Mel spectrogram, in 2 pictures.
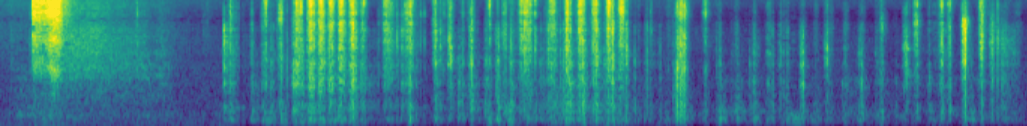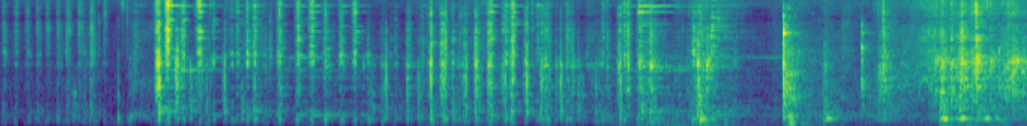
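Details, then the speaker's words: Bicycle headset worked by moving the front end: irregular sharp clicks and gritty crunches come in bursts, before the headset was dismantled, inspected, cleaned and reassembled with thread lock. Worn or dry headset; headset clicking and creaking. "Clics et craquements dans un jeu de direction de vélo."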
